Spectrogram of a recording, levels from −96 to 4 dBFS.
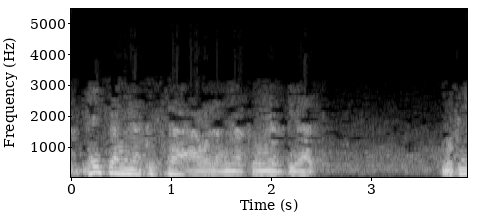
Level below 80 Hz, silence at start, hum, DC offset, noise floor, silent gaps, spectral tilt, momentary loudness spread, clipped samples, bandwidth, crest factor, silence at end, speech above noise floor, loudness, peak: -54 dBFS; 0 s; none; under 0.1%; -43 dBFS; none; -14.5 dB/octave; 7 LU; under 0.1%; 2.9 kHz; 16 dB; 0 s; 26 dB; -19 LUFS; -4 dBFS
